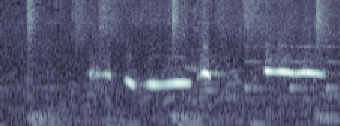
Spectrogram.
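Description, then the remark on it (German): Someone slowly walking past whistles a short, wavering tune of several drawn-out notes, clear and fairly close, over a low droning background hum. “Also pfeift scheinbar jemand.”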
